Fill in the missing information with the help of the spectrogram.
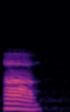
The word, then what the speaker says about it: Moshe: And just so you all know, Moshe is how you pronounce Moses' name in Hebrew.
